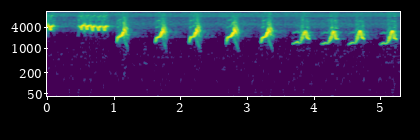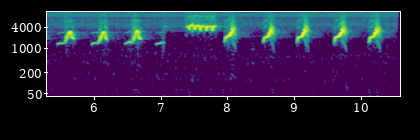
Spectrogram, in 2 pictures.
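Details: Mimus polyglottos, the Northern mockingbird, delivering a long series of sharp downslurred notes about twice per second, opened and interrupted by quick high trilled flourishes.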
